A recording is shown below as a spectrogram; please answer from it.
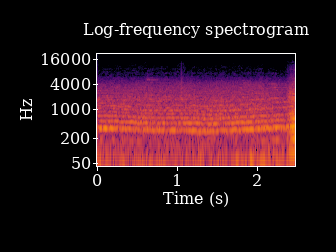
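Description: Orchestra holding one long note, its pitch sinking slightly.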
